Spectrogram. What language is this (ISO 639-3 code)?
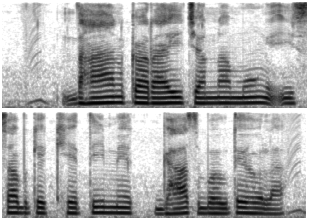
bho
